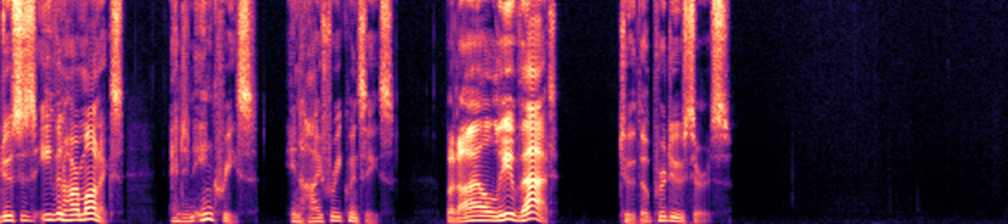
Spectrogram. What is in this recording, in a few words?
Raw Audio Sample Voice Over HPF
